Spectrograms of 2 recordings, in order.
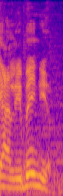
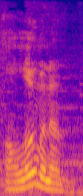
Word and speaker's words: aluminium: metal more specifically in the aluminium or aluminum as our american cousins would say my name's i'm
